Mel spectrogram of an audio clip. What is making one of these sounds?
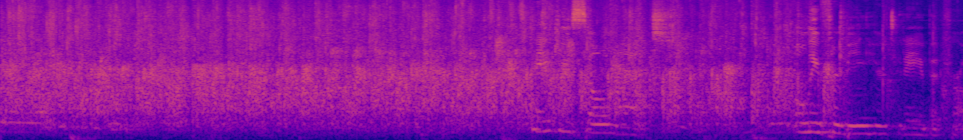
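A crowd applauds loudly in an echoing hall.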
